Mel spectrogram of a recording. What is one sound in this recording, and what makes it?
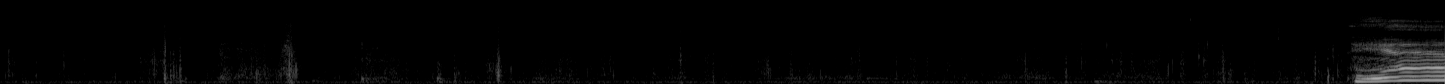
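Fabric rustles and crinkles as it is handled.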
